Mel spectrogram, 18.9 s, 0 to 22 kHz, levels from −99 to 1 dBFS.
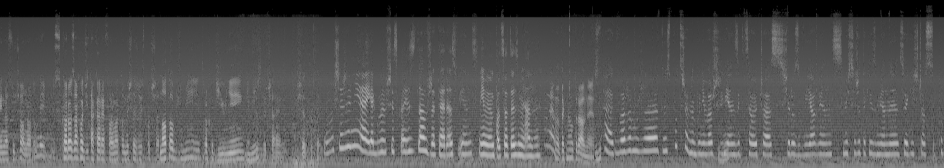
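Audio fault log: throughout, mains buzz: a steady, raspy buzz sits under the whole recording, quite loud against the wanted sound, roughly 10 dB down. It's built on 50 Hz, with sharp spikes twice per cycle from something like a dimmer or rectifier, so harmonics reach up into the kHz range.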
